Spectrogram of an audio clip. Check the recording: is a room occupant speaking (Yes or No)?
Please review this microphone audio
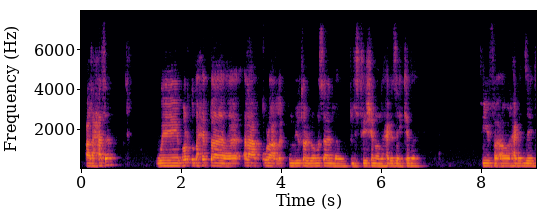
No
